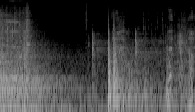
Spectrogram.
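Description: A large wooden gear creaks as it turns.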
